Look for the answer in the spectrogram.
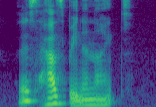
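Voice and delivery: ordinary delivery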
